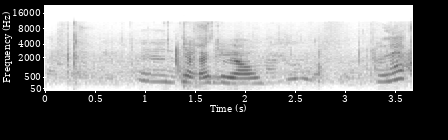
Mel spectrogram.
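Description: A young girl speaks in a high voice close by.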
